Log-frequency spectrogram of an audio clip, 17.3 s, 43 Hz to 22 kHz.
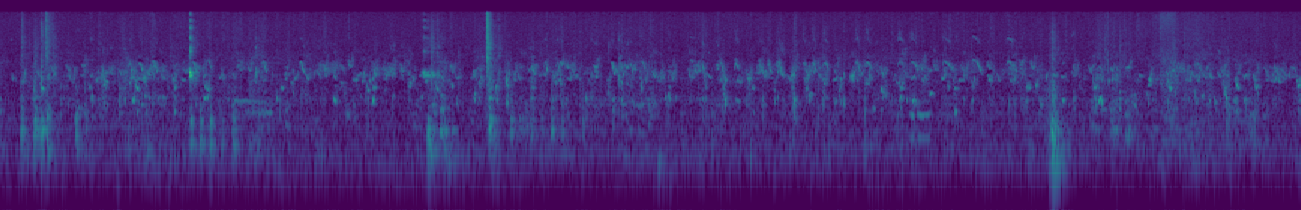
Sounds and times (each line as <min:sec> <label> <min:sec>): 0:00.0 Chicks and 1 Hen Feeding 0:17.3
